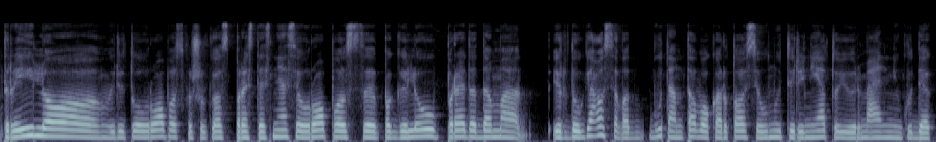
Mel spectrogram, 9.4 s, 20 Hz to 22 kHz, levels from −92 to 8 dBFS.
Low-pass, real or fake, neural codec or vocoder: 10.8 kHz; real; none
